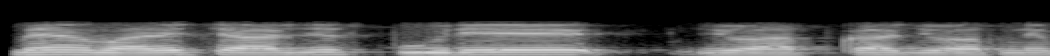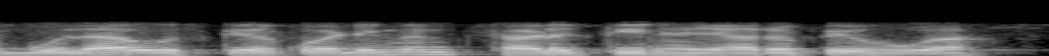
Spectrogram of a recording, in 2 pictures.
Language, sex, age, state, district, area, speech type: Hindi, male, 18-30, Madhya Pradesh, Gwalior, rural, conversation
